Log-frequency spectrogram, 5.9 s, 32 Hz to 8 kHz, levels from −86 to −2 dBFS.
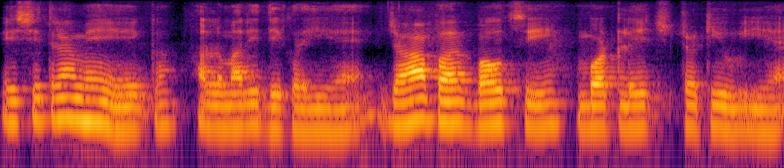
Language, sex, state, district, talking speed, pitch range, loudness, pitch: Hindi, male, Maharashtra, Gondia, 165 wpm, 120-145 Hz, -19 LUFS, 130 Hz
